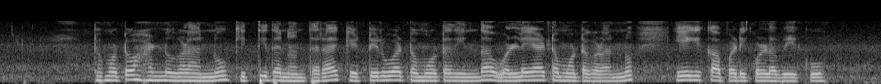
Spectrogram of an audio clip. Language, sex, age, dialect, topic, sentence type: Kannada, female, 25-30, Central, agriculture, question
